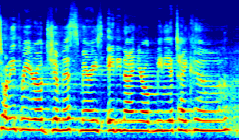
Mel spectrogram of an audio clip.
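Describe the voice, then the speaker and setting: Over clear background noise, a put-on character voice rattles along at a fairly quick pace. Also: female-sounding voice, high pitch for a woman. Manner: flirtatious, breezy.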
